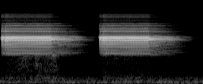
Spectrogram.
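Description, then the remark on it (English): A fire alarm in an office blares in two loud, piercing electronic bursts, each lasting about a second with a brief gap between, the shrill tone dominating with no voices. “So we just found out that if the kitchen burns something and sets the fire alarm off, it also gets set off in our office.”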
